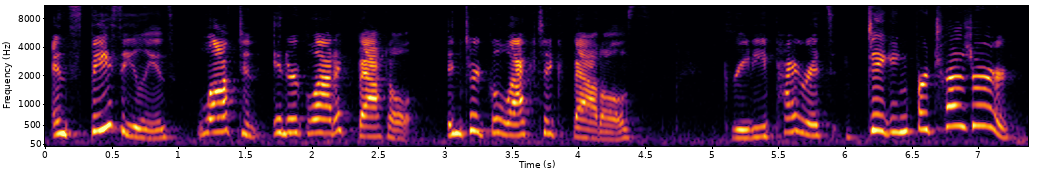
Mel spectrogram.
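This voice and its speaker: A woman reading a children's picture book aloud like a teacher, with expressive, clearly phrased storytelling. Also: a little high.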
